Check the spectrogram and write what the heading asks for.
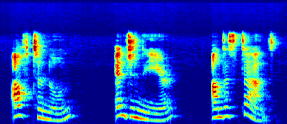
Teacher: The Words which have the stress on the third syllable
